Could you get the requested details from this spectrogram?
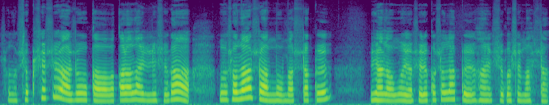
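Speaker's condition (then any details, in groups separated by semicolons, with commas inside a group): Treacher Collins syndrome, cleft palate; incompletely formed ears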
